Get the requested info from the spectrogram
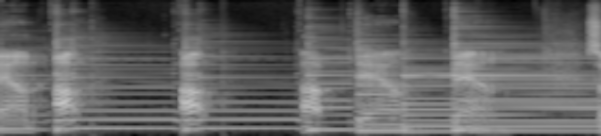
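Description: Steel-string acoustic guitar playing a bluegrass lick in G one picked note at a time, slowly, each note left to ring. It includes a quick grace-note hammer-on from A to B-flat on the way to resolving on G.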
